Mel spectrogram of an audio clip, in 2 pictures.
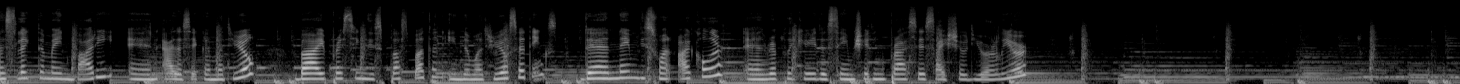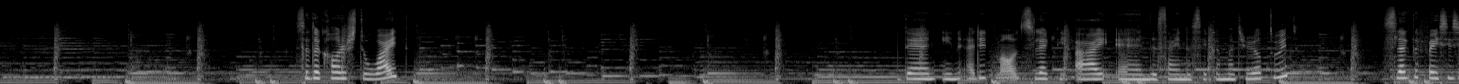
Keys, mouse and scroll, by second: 0.2 click, 0.8-1.6 scroll down 3, 1.6-2.1 scroll down 1, 2.1 scroll up 1, 2.4 click, 3.7 click, 4.4-7.9 drag, 7.9 Delete, 9.0 shift+a, 11.8-12.6 drag, 13.5 shift+a, 14.1-14.5 drag, 14.9 drag, 16.1-17.2 drag, 19.9 f, 20.6 drag, 21.9 click, 24.5 click, 24.8-25.4 scroll up 9, 25.4 click, 26.9-28.1 drag, 28.1 ctrl+z.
